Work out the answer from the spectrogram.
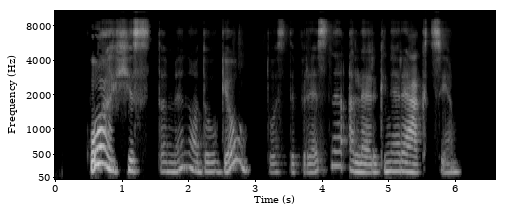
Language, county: Lithuanian, Vilnius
